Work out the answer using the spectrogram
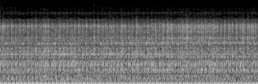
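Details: Hyundai Verna diesel, front wheel removed, idling with a fast, steady chattering rattle over a hissy whir that appears when the steering is turned, especially at full lock. Traced to the belt tensioner, and it goes silent afterwards.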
